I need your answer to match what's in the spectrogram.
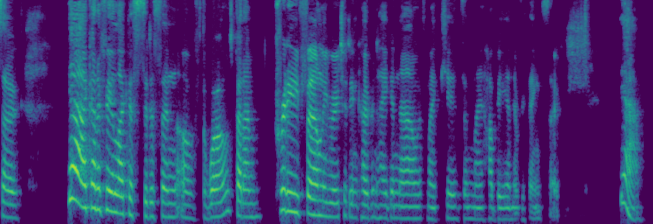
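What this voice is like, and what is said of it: Mixed Australian accent. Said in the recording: “you can probably tell from my kind of messed up accent that I'm Australian. I've also lived in London for about 9 years.”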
